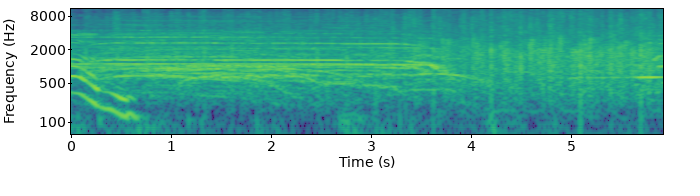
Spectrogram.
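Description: Sustained audience applause, loud and steady with crowd cheering mixed in, while a tonal whistle-like sound glides and fades early on.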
